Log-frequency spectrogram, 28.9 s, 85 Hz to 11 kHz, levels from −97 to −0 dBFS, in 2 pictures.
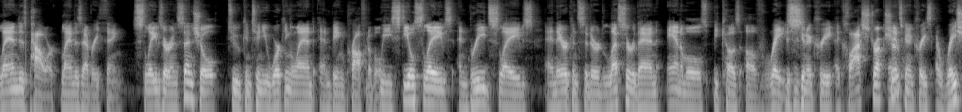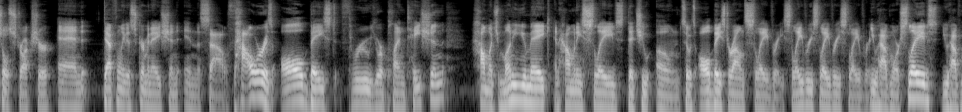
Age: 30-49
